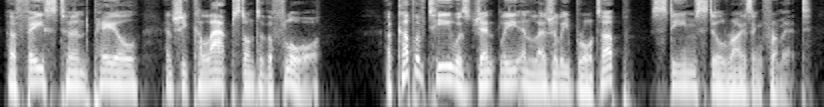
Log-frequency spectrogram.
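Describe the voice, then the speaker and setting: A man narrating a comic recap in an even, storytelling manner. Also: lowish voice, normal speed, dry recording, clean studio sound.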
